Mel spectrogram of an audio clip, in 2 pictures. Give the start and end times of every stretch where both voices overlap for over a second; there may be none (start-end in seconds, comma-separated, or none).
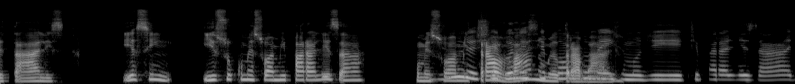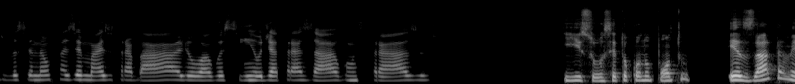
4.3-6.2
